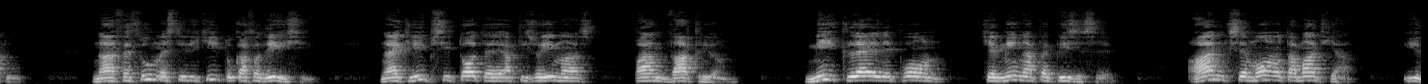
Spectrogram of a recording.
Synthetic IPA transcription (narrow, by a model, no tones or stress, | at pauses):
t̪u | nɐːfe̞ɾθume̞st̪iðicit̪ukɐθo̞ðiʝisḭ | nɐe̞klipsit̪o̞t̪e̞ɐpot̪izo̞imɐs | pɐnðɐkɾio̞̰n | mikle̞ːlipo̞n | ce̞minɐpe̞lpizese̞̰ | ɐnikse̞mo̞no̞t̪ɐmɐt̪çɐ̰ | i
